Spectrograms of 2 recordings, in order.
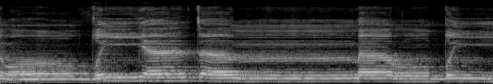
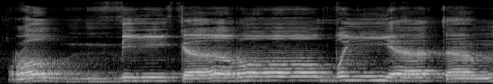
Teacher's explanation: nya tanwin bertemu dengan huruf mim namanya ig idgham biguna cara bacanya didengungkan selama dua harakat pertama bunyi tanwinnya tempelkan dulu ke huruf mim baru didengungkan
